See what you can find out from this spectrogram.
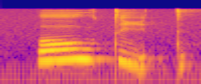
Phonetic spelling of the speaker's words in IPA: o w t i t

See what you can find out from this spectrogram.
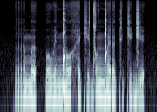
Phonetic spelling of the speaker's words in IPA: r ə m ə | o β e ŋ͡ǃ o h ɛ kʲ e d o ŋ͡ǃ ɛ ɾ ə kʲ ə kʲ e ɡʲ e

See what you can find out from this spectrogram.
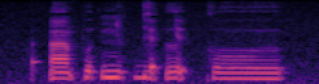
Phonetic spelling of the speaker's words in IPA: ʔ ã˨ p ʊ˦ ʔ ɲ ʊ˦ ʔ ɡ ɛ˦ ʔ l ɪ˦ ʔ k o˨ ʊ̯

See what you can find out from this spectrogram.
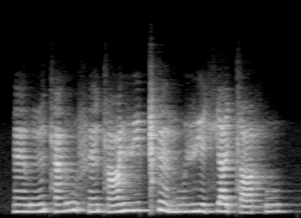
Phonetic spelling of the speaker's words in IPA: ɛ̃˨ v ũ˩˥ c ã˩˥ ɦ u˥˩ s ɛ̃˩˥ c ɑ̃˩˥ vʲ ɛ˦˥ ǀʰ ɛ̃˥˩ m u˨ vʲ ɛ˥˩ ç a˦˥ c ɑ˨ h u˦˥

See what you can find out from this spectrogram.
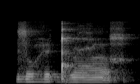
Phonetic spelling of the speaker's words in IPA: z ɔ ɦ ɛ ɡ͡ǃ ə˞ ʕ a χ

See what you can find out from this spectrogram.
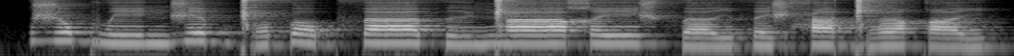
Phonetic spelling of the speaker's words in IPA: ʒ ɔ˦ b w eː˨ ŋ ʒ ɛ˦ b ɡ͡ǁ ɔ˨ θ ɔ˦˨ b θ aː˦ θ ɨ˨ y̯ ŋ͡ǁ aː˦ χ eː˦ ʒ θ ɐː˨ i̯ θ ɛ˧ ʒ ħ a˦ ɡ͡ǁ ɐː˧ q a˨ i̯

